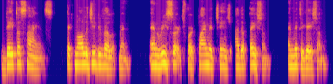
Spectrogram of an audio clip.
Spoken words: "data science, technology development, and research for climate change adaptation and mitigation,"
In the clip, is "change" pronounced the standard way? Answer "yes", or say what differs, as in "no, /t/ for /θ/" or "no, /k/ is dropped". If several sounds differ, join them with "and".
yes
